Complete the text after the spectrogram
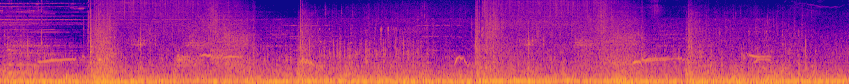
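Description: A low wind rumbles steadily.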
